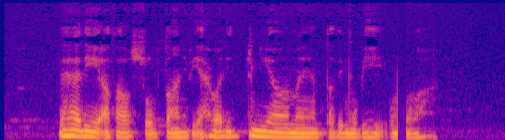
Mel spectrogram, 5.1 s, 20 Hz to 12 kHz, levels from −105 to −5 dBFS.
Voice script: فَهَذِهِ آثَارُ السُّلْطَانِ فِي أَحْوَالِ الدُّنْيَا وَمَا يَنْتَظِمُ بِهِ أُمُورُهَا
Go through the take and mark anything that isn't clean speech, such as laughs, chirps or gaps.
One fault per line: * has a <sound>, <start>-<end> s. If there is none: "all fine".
* has a dropout, 4.0-4.1 s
